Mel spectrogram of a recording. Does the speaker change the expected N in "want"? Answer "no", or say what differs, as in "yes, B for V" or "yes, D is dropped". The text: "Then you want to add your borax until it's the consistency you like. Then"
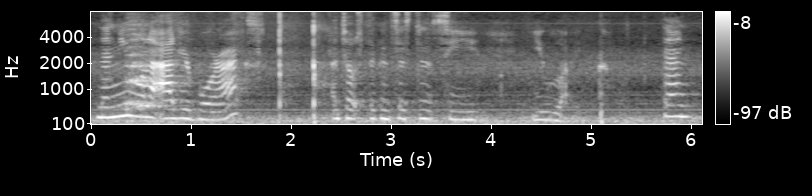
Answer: yes, L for N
